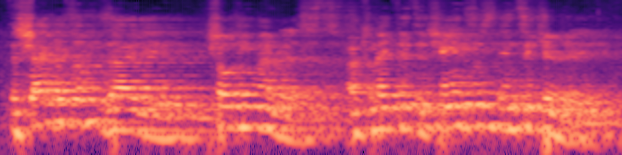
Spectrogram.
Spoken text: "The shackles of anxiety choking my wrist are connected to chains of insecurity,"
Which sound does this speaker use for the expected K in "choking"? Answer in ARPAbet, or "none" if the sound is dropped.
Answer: none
